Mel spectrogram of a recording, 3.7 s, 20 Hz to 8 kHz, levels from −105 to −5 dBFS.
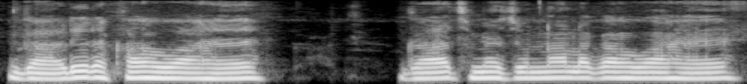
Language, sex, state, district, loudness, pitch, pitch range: Hindi, male, Jharkhand, Sahebganj, -17 LUFS, 165 Hz, 160-170 Hz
